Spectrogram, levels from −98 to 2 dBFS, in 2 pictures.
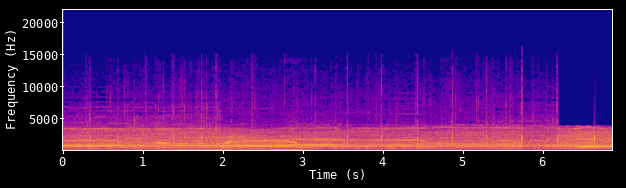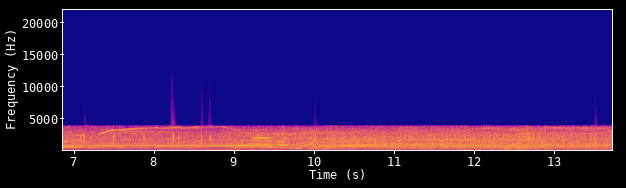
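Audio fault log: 6.17–13.74 s, input switched to a poorer device: from 6.17 s the sound turns dull and boxy, with nothing above 3.8 kHz, a level shift of roughly 5 dB and new background noise about 45 dB down, with no silence at the change. This is likely a jump to a narrower-band microphone or headset call profile.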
